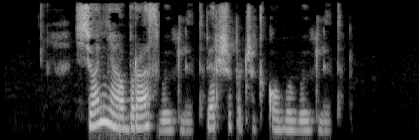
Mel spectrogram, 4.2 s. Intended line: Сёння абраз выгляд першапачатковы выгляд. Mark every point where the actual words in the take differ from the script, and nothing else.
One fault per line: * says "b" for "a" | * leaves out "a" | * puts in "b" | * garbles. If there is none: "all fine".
all fine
